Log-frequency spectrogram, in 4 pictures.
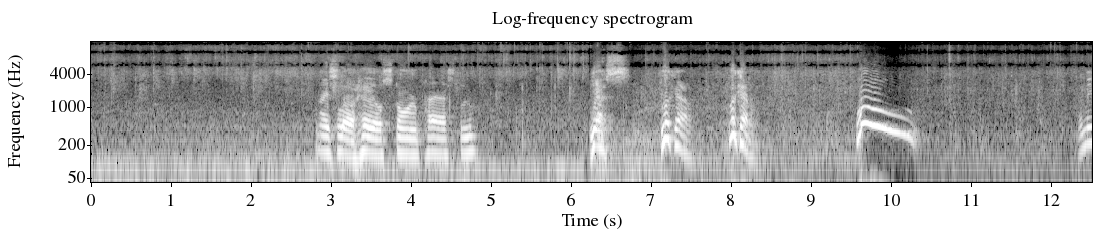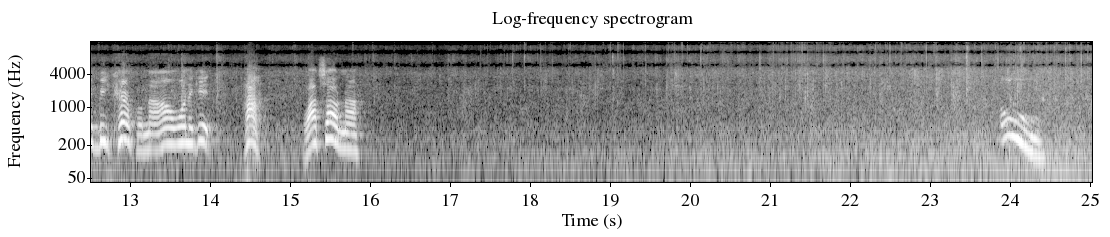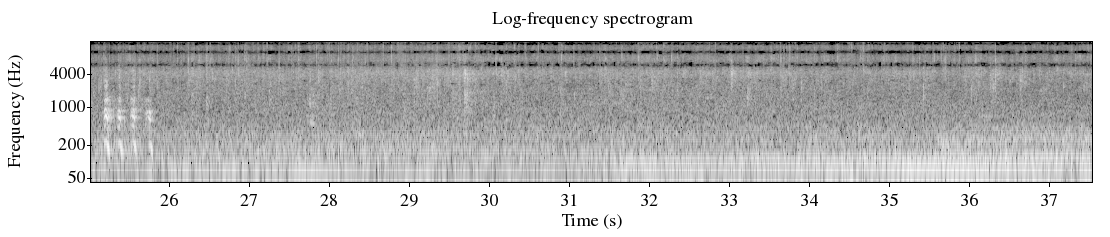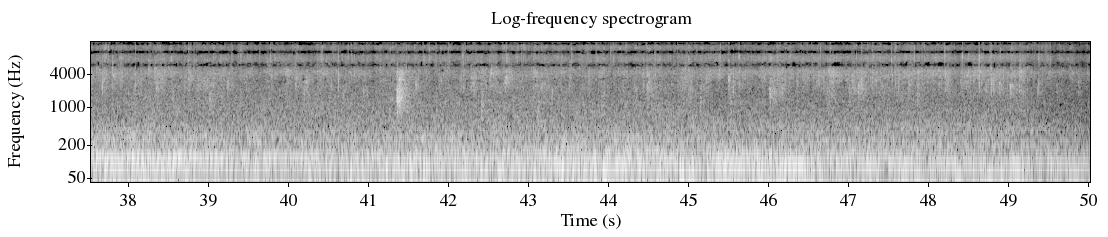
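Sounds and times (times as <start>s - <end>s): hail and rain hissing: 0.0s - 50.0s
hailstones ticking: 17.7s - 50.0s.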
